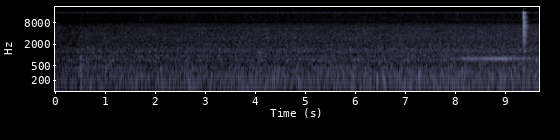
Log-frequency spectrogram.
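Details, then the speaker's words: 1973 Kmart 20" box fan, model P-23, with its motor air openings completely plugged for years: a low, even hum rising as it spins up, no rattle or scrape, so the neglected fan still runs nearly perfectly. "Despite how neglected it is, it still runs pretty much perfect."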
